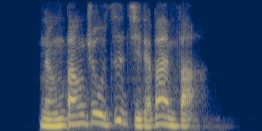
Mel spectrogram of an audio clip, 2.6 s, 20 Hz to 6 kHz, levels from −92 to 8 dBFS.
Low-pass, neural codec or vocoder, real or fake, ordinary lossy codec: 5.4 kHz; none; real; Opus, 16 kbps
